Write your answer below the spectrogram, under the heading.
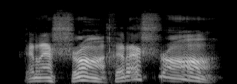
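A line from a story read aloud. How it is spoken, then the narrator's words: Dejected mumble. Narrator (Russian): пробормотал заметно сникший продавец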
